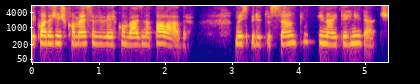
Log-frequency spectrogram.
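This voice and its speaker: At a fairly quick pace, a woman talks with a fairly high pitch in a dry, close recording with no echo. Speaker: holistic therapist leading Bible devotional. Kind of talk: devotional teaching. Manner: animated.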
